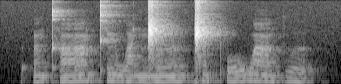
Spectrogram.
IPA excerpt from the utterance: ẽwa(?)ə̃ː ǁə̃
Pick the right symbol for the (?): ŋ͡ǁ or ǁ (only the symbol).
ŋ͡ǁ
